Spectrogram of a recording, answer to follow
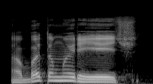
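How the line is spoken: Heavy sigh. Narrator (Russian): тяжело вздохнул я

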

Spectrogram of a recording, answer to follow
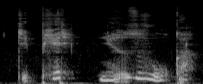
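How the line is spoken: Whispered. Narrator (Russian): прошептал Ежевика

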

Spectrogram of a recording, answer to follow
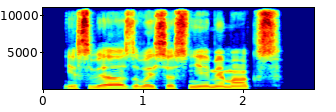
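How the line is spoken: Warning growl. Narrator (Russian): предостерегающе прорычал Элиас

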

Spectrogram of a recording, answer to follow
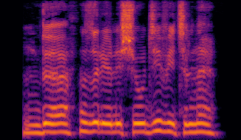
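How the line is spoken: Somewhat dazed tone. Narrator (Russian): несколько пришибленным тоном произнесла Лори

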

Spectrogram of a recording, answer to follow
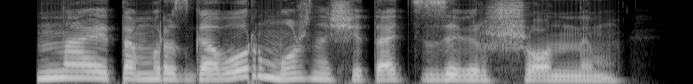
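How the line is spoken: Mocking remark. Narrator (Russian): насмешливо заметила Туниса

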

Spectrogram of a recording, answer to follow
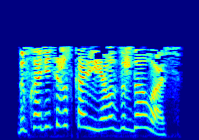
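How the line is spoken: Call out. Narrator (Russian): крикнула

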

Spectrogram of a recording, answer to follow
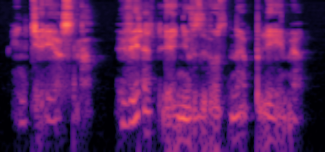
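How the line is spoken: Squirrel whispering. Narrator (Russian): шепнула белочка

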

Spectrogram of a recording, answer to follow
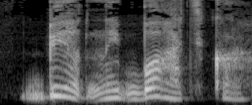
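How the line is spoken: Sobbing. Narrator (Russian): всхлипнула Арсана

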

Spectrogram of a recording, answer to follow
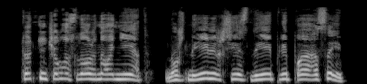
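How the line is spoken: Squeaky tiny voice. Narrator (Russian): пропищал лилипут

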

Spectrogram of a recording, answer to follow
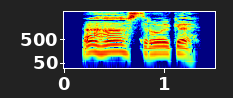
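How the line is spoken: Heavy sigh. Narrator (Russian): тяжело вздохнул

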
